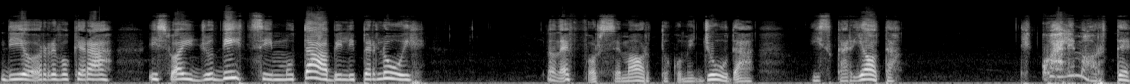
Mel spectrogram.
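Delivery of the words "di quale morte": frightened, anxious, pitched up. Narrator voices the prior answering the monk Magnus, frightened. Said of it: "Disse il priore spaventato".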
